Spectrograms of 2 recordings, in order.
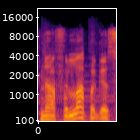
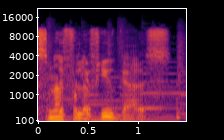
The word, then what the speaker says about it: Snuffleupagus: snuffleupagus account only follows Big Bird just like any good imaginary friend would do with Big Bird today I learned it's snuffleupagus and not snuffle a few ghosts is it still pronounced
